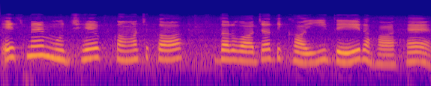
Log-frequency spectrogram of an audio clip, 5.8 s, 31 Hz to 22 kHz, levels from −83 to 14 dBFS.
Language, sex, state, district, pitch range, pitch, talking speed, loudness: Hindi, female, Madhya Pradesh, Katni, 205-260 Hz, 240 Hz, 95 wpm, -17 LUFS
